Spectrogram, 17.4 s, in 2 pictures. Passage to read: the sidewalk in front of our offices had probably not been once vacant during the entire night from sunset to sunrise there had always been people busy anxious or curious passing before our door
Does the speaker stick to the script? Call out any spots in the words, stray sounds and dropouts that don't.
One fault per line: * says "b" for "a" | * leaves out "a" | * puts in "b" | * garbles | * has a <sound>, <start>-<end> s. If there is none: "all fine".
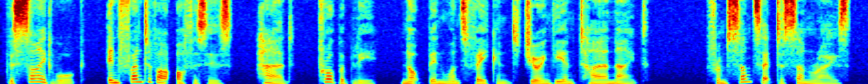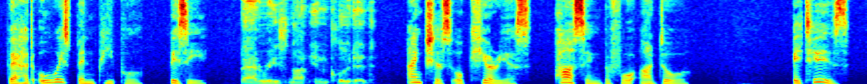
* has a breath, 11.1-12.4 s
* has a breath, 16.0-16.2 s
* puts in "it is"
